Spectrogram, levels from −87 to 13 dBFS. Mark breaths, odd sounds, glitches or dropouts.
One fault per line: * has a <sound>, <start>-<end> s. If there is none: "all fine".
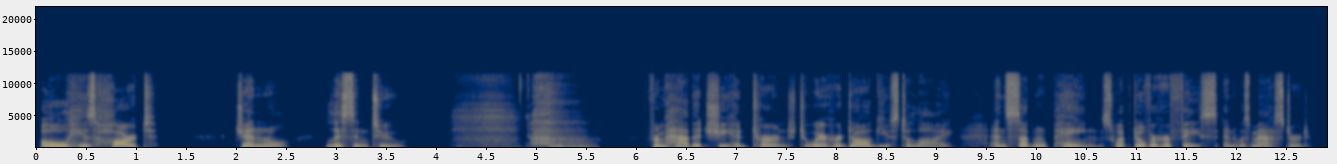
* has a sigh, 4.1-5.7 s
